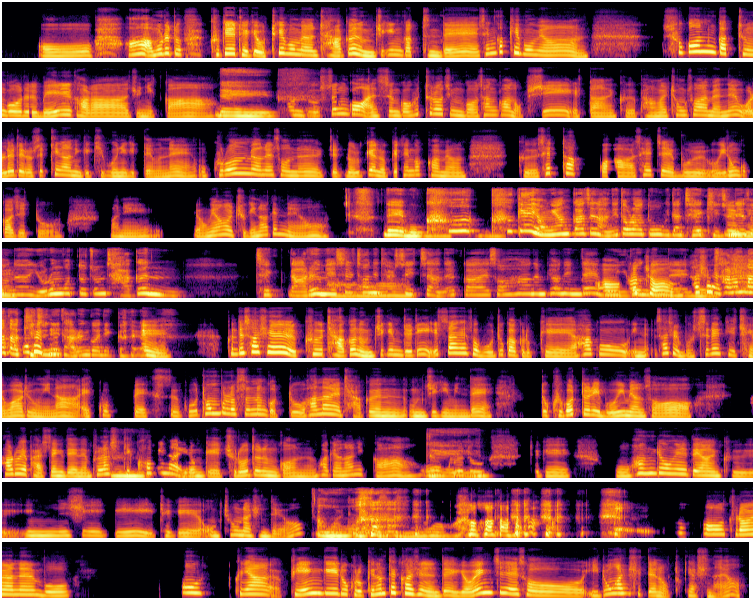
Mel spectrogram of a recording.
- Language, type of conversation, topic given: Korean, podcast, 여행할 때 환경을 배려하는 방법은 무엇인가요?
- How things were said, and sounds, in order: other background noise; teeth sucking; laughing while speaking: "거니까요"; laugh; background speech; laugh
